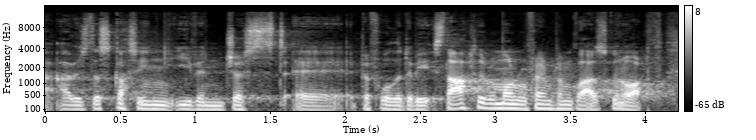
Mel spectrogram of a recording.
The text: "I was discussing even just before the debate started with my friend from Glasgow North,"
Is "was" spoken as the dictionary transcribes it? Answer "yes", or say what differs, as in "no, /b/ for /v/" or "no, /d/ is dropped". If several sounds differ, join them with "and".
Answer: yes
